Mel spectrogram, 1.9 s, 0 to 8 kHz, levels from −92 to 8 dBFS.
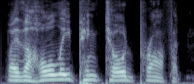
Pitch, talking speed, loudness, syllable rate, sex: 145 Hz, 185 wpm, -16 LUFS, 4.7 syllables/s, male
